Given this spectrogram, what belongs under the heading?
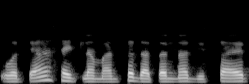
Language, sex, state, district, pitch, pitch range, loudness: Marathi, male, Maharashtra, Dhule, 140 Hz, 135-150 Hz, -18 LUFS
